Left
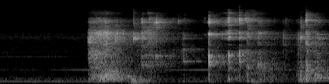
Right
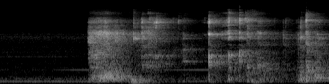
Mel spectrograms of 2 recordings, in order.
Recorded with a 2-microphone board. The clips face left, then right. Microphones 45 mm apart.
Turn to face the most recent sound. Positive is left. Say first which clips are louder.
# even
turn(degrees=20)  # may be behind; listen again after turning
